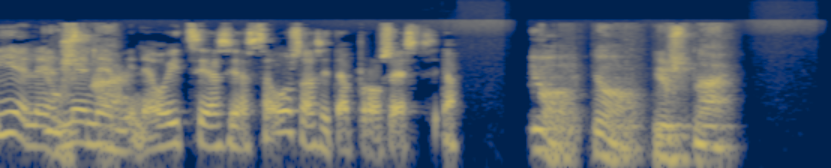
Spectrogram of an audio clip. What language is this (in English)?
Finnish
